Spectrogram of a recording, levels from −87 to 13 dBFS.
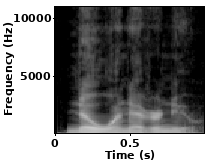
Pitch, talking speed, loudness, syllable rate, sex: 90 Hz, 240 wpm, -17 LUFS, 7.1 syllables/s, male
